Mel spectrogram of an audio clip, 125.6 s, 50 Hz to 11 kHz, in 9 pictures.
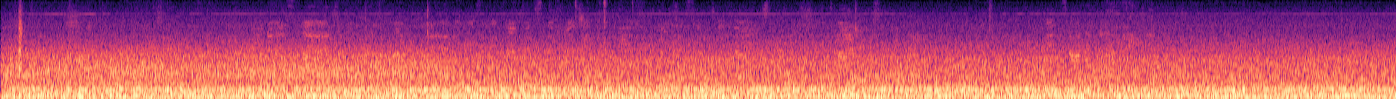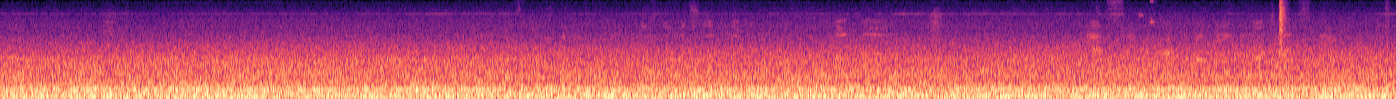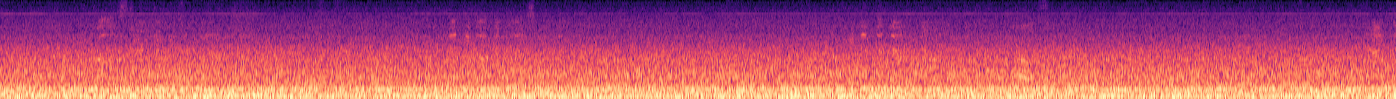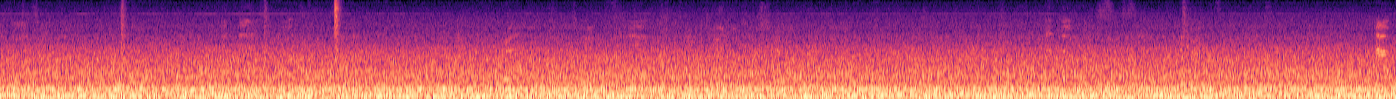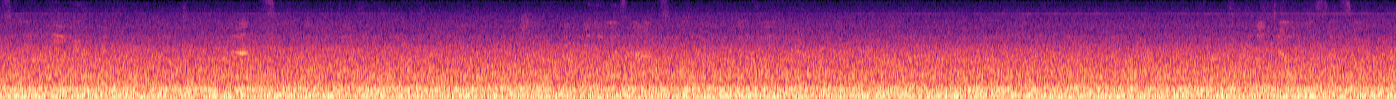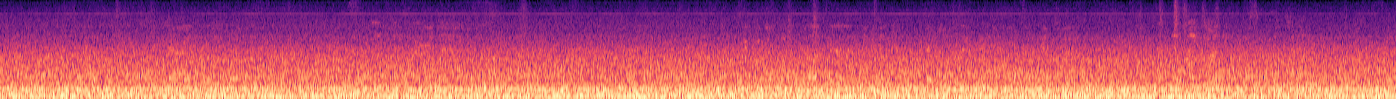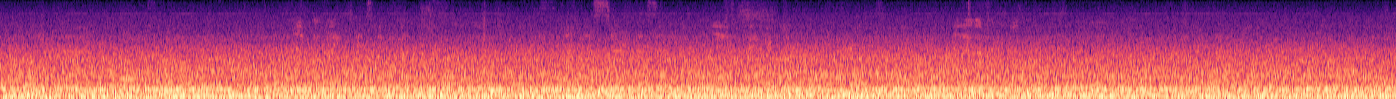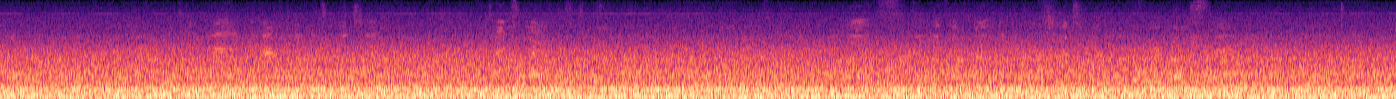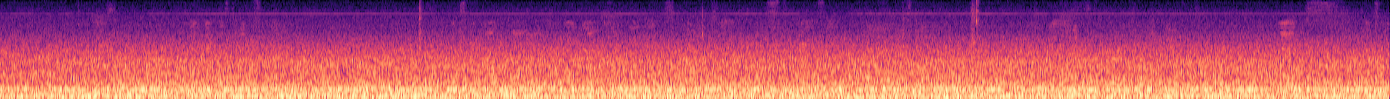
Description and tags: front ST int idling plane amb english voice
interior of idling plane with lowlevel english walla
front pair of H2 quad surround recording
english, idle, surround, airplane, quad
